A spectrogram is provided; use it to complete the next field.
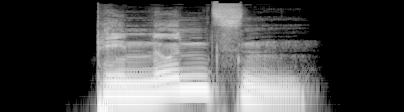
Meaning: plural of Penunze
- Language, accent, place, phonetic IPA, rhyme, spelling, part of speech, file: German, Germany, Berlin, [pəˈnʊnt͡sn̩], -ʊnt͡sn̩, Penunzen, noun, De-Penunzen.ogg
